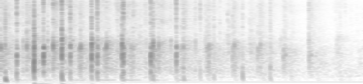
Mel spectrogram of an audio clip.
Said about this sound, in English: Are they present tonight? Please come to the front. Let's give a round of applause for them.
